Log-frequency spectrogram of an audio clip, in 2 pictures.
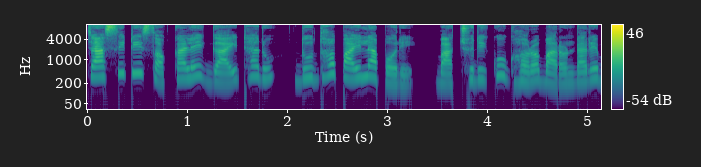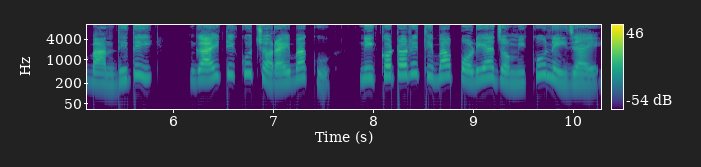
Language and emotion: Odia, neutral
